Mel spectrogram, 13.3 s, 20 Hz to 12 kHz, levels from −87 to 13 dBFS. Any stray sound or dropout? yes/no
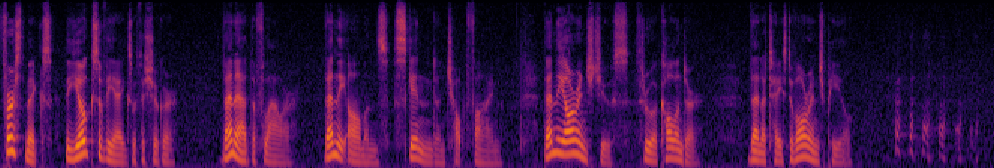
yes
